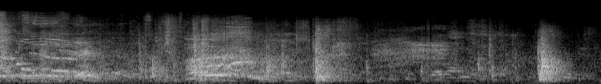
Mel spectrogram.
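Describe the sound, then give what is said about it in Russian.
Several harsh, raspy caws burst out at irregular intervals from a crow caught in a rag in a classroom and thrown out of the window, loud, over a background of murmuring voices and room noise. “Наталья Сергеевна открывает окно и выбрасывает ворону в тряпку.”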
